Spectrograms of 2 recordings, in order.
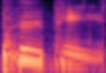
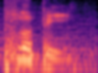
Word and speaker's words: Ploopy: Apparently it's not Poopy, so no Ploop of the game. We're going to call him Ploopy.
